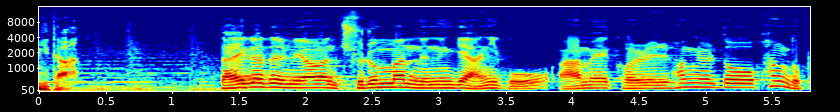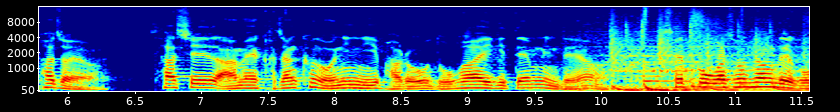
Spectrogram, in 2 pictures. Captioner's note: voiceover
